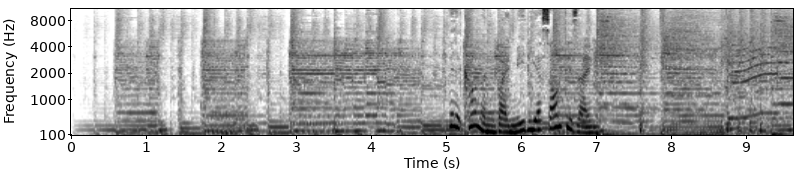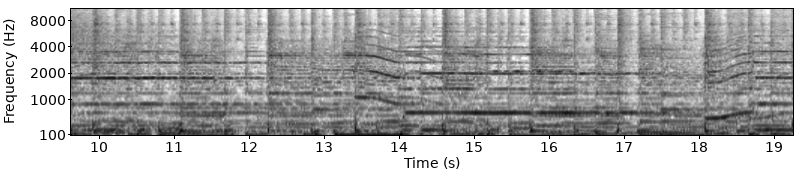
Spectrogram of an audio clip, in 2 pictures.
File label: rock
